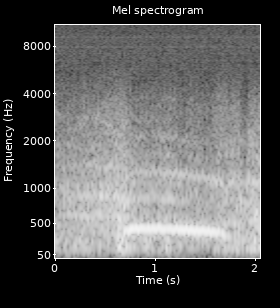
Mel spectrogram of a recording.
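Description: Marching band brass playing a long held note, about a second long, that drops off in pitch at the end, over a background of stadium crowd noise.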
